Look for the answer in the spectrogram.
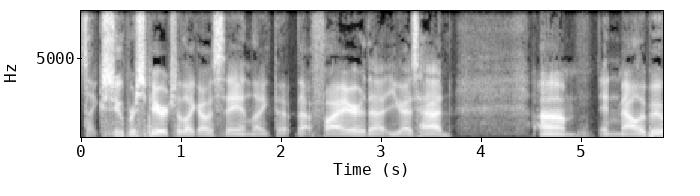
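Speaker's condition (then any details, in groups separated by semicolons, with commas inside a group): No condition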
